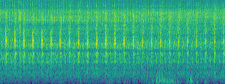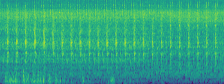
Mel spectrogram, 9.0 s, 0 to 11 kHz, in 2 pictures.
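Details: Hyundai ix35 petrol engine at idle: crisp, very regular knock about 170 per minute over smooth idle; internal engine knock, source unknown.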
